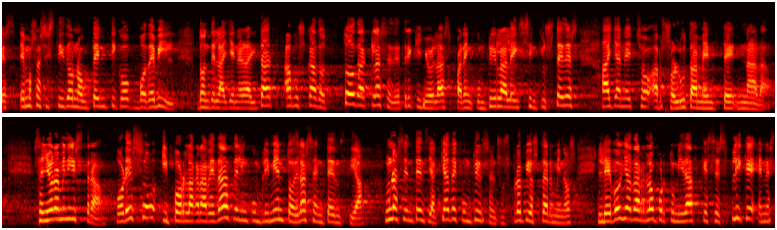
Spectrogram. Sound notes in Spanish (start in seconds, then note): none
